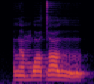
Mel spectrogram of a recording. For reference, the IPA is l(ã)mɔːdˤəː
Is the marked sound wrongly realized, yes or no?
no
